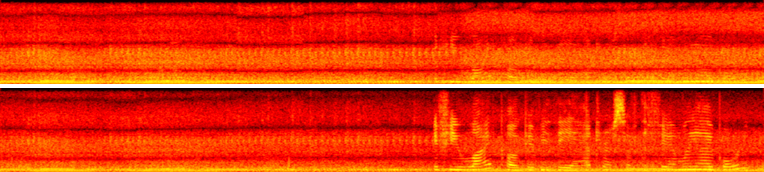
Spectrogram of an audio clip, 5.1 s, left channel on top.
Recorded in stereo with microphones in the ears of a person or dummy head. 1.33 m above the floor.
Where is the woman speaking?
65° right (ahead or behind).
